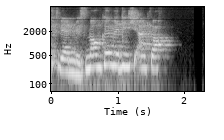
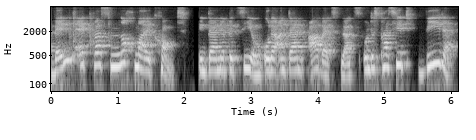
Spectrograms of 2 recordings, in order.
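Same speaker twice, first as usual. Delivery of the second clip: ordinary talk, nothing marked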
